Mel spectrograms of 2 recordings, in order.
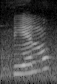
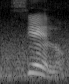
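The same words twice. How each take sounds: First: Cielo with a th at the start, lifted in a rise; higher cielo, lisped th as in Spain; Spanish accent from Spain. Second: Cielo with a plain s at the start, falling; Mexican Spanish pronunciation. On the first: Teacher contrasting accents, cielo the Spain way with th. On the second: Teacher contrasting accents, cielo the Mexican way with s. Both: Shown as a demonstration. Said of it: "Sounds different".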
